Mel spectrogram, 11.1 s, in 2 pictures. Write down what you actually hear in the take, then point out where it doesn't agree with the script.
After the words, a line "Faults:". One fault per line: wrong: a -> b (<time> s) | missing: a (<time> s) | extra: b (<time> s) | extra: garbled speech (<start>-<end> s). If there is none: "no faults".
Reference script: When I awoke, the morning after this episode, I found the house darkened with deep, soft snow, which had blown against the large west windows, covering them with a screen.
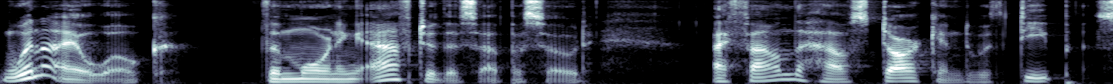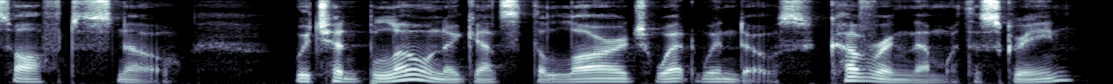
When I awoke, the morning after this episode, I found the house darkened with deep, soft snow, which had blown against the large wet windows, covering them with a screen.
Faults:
wrong: west -> wet (8.8 s)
